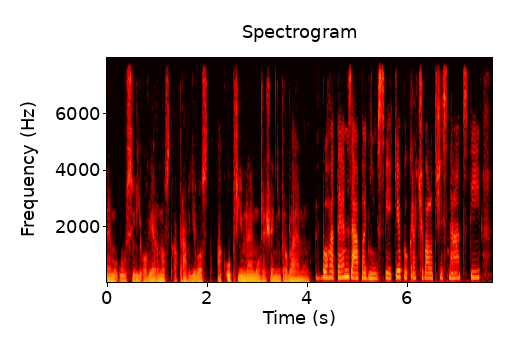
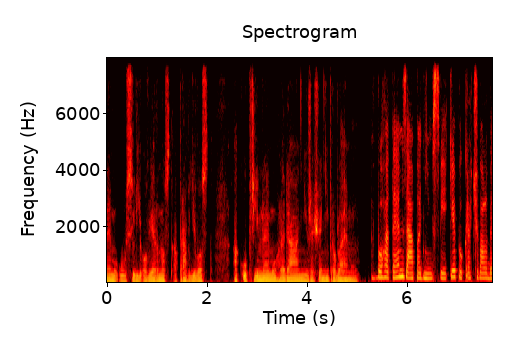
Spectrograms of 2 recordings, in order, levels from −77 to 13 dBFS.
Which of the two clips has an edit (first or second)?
first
